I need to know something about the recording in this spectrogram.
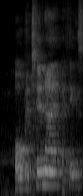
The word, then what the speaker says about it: Hobbiton: Yeah, you know, we got this little place called Hobbiton, I think is how it's pronounced. Yes, Hobbiton.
